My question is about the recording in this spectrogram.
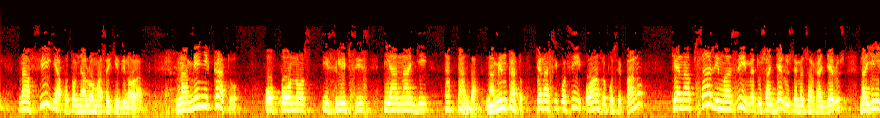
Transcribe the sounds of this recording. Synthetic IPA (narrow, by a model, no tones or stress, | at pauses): nɐfiʝiɐpo̞t̪o̞mɲɐlo̞mɐse̞cint̪ino̞̰ɾɐ̰nɐmiɲikɐt̪o̞̰ | opo̞no̞s | iθlipsis | iɐnɐɲɟit̪ɐpɐnd̪ɐ̰nɐminukɐt̪o̞̰ce̞nɐsiko̞θio̞ɐnθɾo̞po̞se̞pɐno̞ | ce̞nɐpsɐlimɐzime̞t̪usɐɲɟe̞lusce̞me̞t̪usɐɾxɐɲɟe̞lus | nɐʝiɲi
